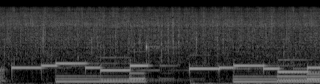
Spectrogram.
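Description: Batter-dipped cauliflower pieces for gobi manchurian fry in hot oil in a kadai, giving a steady sizzle that sits beneath louder background music with a simple repeating melody.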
